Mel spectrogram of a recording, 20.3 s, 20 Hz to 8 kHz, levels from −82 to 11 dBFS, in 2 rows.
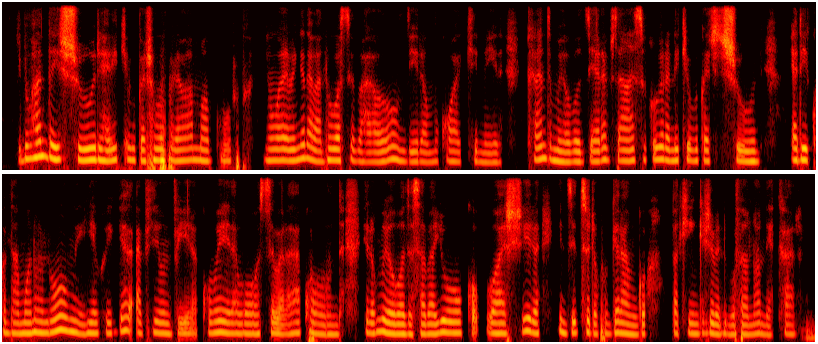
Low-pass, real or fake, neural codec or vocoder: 7.2 kHz; fake; codec, 16 kHz in and 24 kHz out, 0.8 kbps, FocalCodec, streaming, 65536 codes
